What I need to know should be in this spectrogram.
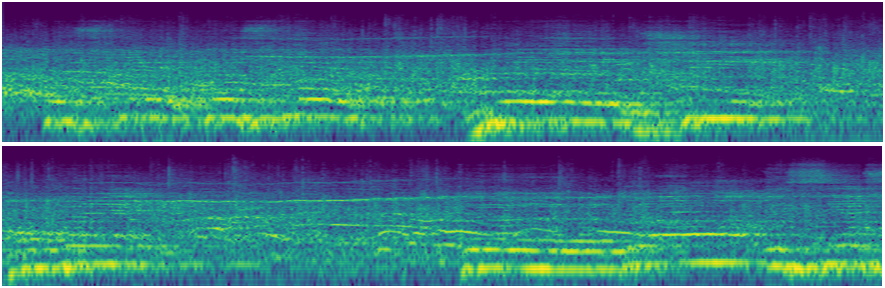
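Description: Players slap hands in high fives.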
